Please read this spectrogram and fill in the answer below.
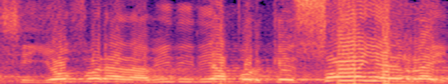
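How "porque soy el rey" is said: loud, brazen, shameless, grotesque cynical tone. Speaking ironically about David's wrongdoing, answering as David in a mock-cynical, brazen voice. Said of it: "así en un tono cínico, descarado, grotesco".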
